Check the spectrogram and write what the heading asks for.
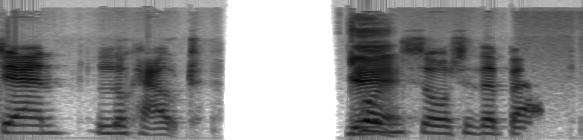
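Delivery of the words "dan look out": mock flat deadpan delivery. Describing a scene where he walks up and warns Dan, retelling a deadpan line. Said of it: "deadpan. He just goes".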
